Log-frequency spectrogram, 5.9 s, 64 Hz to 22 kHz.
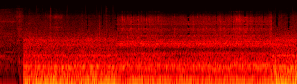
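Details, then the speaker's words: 2005 Infiniti G35 on a test drive after a front wheel bearing replacement for a speed-related vibration: low, even road rumble at speed with no growl or rhythmic hum; normal road noise, bearing now healthy. "hear that just normal road noise yes fix the problem good to go now nine day difference"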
